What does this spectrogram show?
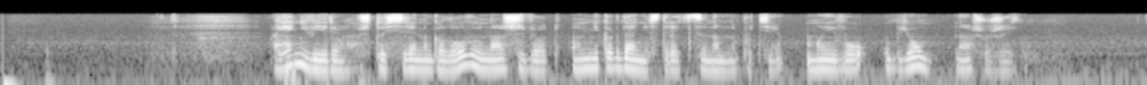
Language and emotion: Russian, neutral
